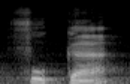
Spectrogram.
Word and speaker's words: fuga: Fuga dibaca G karena diikuti A. Fuge dibaca J karena diikuti AE yang dibaca E.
